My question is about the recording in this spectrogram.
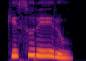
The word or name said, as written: ಕಿಸುರೇರು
